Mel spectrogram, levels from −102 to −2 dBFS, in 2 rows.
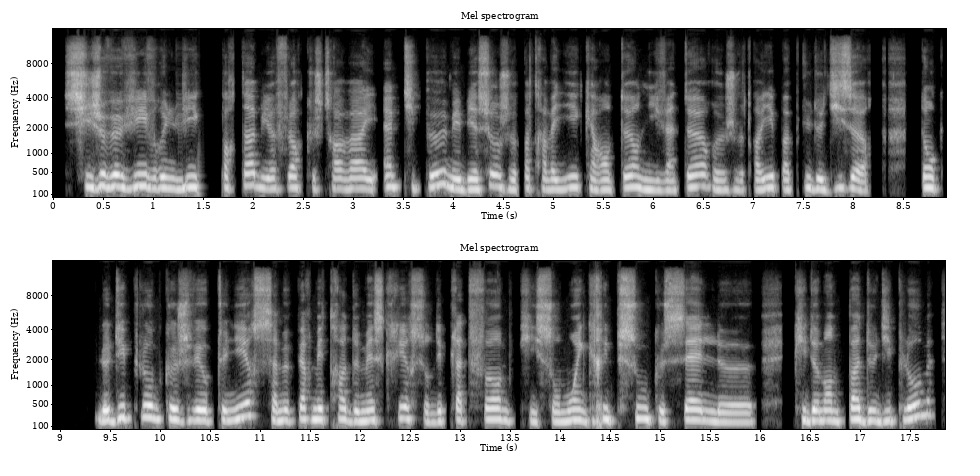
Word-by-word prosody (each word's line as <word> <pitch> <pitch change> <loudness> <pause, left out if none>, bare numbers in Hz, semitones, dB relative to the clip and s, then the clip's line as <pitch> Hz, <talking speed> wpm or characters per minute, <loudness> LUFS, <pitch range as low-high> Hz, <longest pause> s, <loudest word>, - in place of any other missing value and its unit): si 220 - +2
je 225 +4 +4
veux 220 0 +5
vivre 200 0 +1
une 185 -3 +2
vie 205 +2 +2 0.2
portable, 205 +2 -3
il 185 - 0
va 185 - -2
falloir 200 +3 -4
que 180 - -13
je 175 - -7
travaille 180 0 -3
un 215 0 0
petit 195 -4 -7
peu, 230 +4 +1
mais 180 -4 +3
bien 175 +1 +2
sûr 215 +5 -1
je 180 -4 -4
veux 165 - -1
pas 190 - -6
travailler 175 +2 -3
40 170 -4 -5
heures, 205 0 +2
ni 165 -3 0
20 160 +4 -7
heures. 205 -6 -1
Je 165 +1 -6
veux 155 - -9
travailler 175 +5 -1
pas 170 -4 -6
plus 200 +3 -5
de 175 0 +2
10 195 +5 -2
heures 165 -5 0 0.5
donc 195 -2 +2 0.5
le 180 -1 +5
diplôme 225 +2 +2
que 200 0 +5
je 185 0 -1
vais 190 0 +6
obtenir 195 +8 +1
ça 195 -7 -1
me 185 +1 +2
permettra 200 +1 +1
de 175 0 0
m'inscrire 190 +4 0
sur 165 -6 -6
des 175 +2 -1
plateformes 195 +1 0
qui 165 -2 -5
sont 165 +2 -1
moins 185 +3 +3
grippe-sous 200 +4 +1
que 195 -3 -3
celles, 185 -1 +1
heu, 160 -1 -1 0.4
qui 190 - -1
demandent 180 -1 +2
pas 205 -1 +5
de 185 +1 0
diplôme 205 +10 +1
185 Hz, 210 wpm, -20 LUFS, 175-205 Hz, 0.5 s, vais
